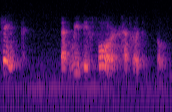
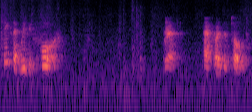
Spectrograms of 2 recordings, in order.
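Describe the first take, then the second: First: The pause comes after the word 'think'. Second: The pause comes after the word 'before'. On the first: The speaker calls it right. "I think that makes it clearer" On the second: The speaker calls it wrong. "That's the way you did it"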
